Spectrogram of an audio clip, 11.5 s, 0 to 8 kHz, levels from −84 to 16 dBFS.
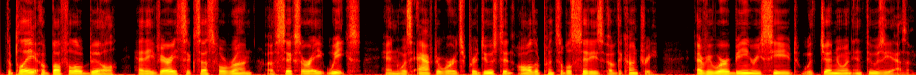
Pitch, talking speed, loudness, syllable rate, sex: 100 Hz, 175 wpm, -19 LUFS, 5.5 syllables/s, male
